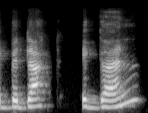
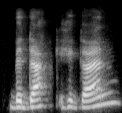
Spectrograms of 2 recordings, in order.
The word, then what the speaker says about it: bidakhigan: Some people might say bidakhigan, kind of leaving the H out. Bidakhigan, bidakhigan.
